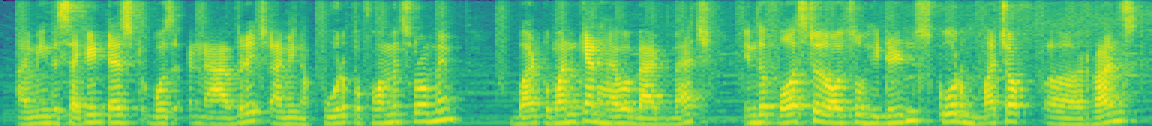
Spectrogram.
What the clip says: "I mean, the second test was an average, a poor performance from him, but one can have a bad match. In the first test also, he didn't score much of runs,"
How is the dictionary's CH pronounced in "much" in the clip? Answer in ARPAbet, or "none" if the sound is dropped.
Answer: CH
